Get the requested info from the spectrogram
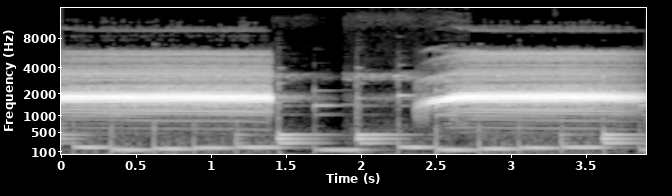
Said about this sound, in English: Frogs, they croak.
